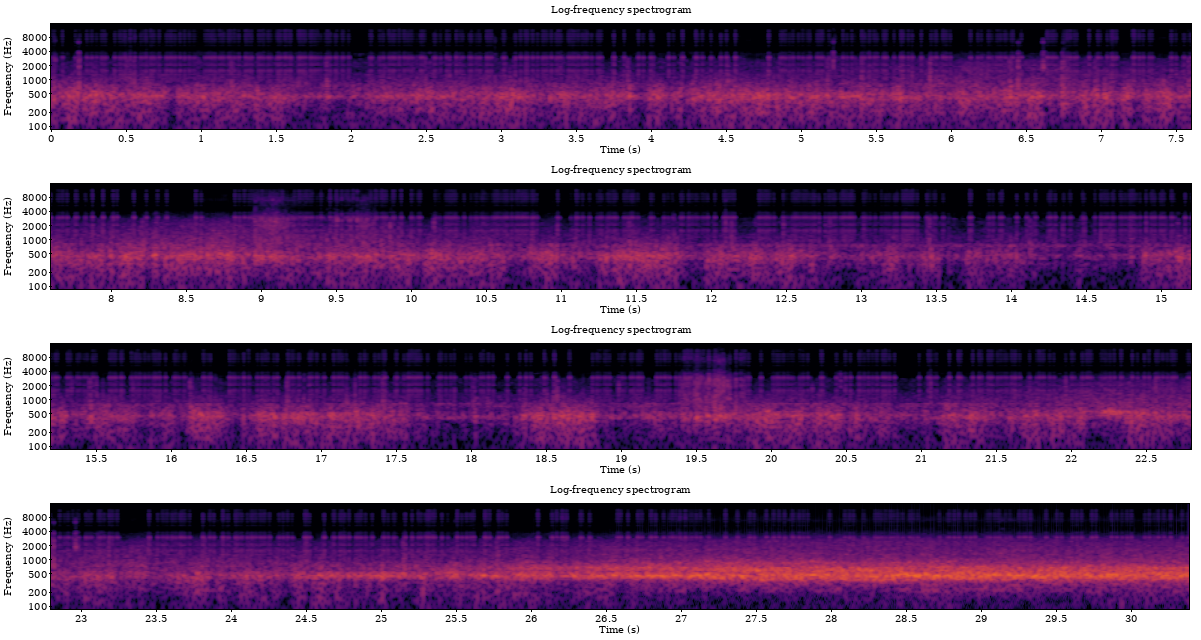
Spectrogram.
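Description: Bicycle ride noise: a steady rush of tyres rolling on asphalt and wind, getting louder over the last few seconds.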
